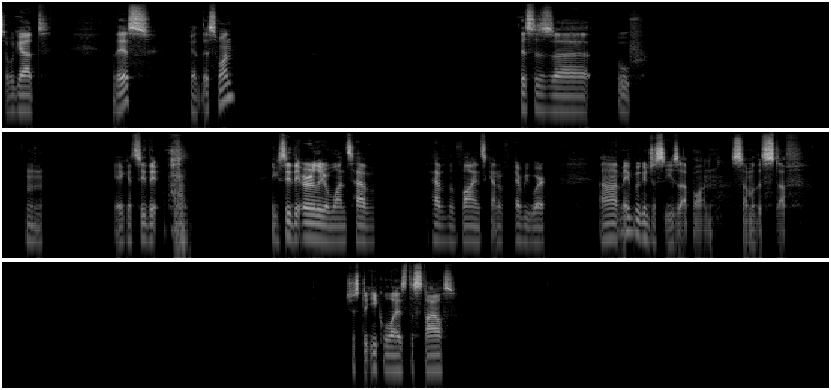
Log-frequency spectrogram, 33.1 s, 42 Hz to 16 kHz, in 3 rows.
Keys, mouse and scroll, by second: 5.1-7.1 drag, 11.8-13.8 drag, 17.6-33.0 drag, 19.9 b, 20.4 e.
